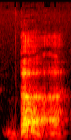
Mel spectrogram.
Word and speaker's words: burgh: And that's why you'll get Burr spelt in all sorts of ways. B-U-R-G-H, B-O-R-O-U-G-H, B-R-O-U-G-H, and B-U-R-Y, Bury.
